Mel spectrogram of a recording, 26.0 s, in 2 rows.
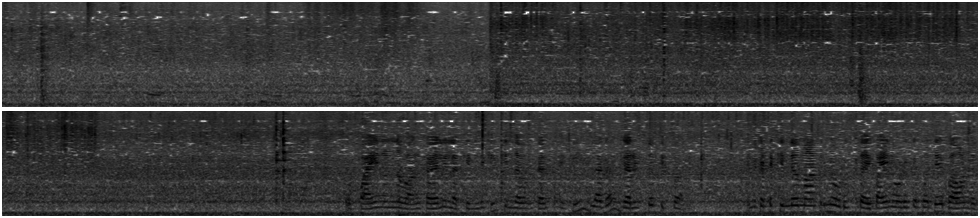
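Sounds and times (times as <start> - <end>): food sizzling in hot oil: 6.5 - 26.0.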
